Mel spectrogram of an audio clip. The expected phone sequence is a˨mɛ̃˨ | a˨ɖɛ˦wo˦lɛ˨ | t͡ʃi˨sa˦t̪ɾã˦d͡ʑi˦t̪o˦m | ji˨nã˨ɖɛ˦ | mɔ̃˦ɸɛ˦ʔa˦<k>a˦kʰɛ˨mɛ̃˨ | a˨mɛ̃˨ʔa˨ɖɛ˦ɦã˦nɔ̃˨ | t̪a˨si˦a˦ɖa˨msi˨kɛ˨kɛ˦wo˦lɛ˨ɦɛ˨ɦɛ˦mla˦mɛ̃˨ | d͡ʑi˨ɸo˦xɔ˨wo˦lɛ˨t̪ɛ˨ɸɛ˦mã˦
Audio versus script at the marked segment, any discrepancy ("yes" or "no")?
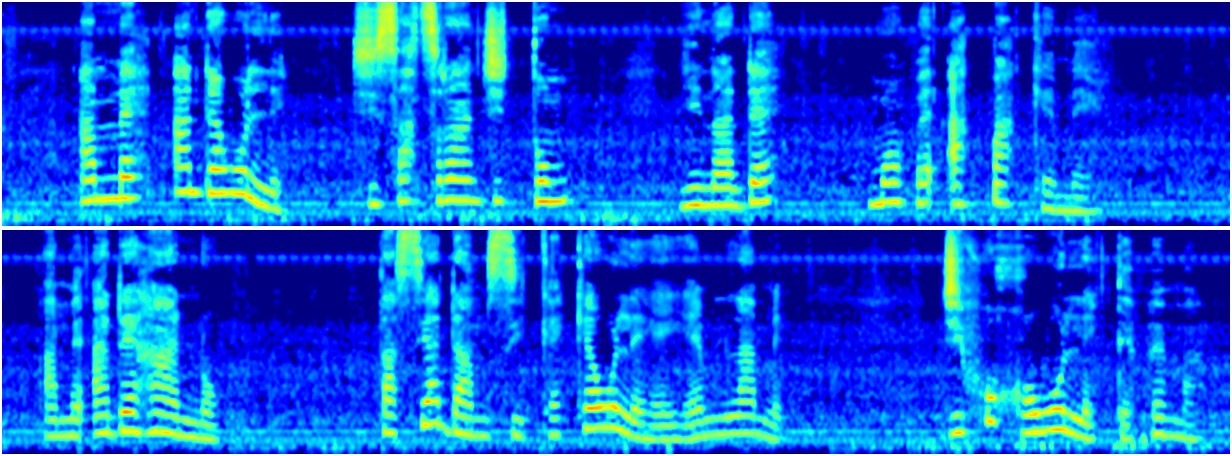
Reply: yes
